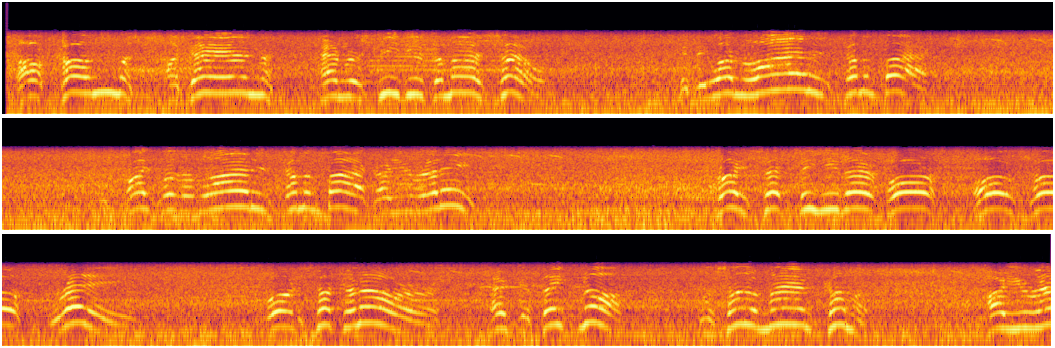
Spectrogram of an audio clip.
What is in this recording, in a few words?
street preaching; ruckman; corinthians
